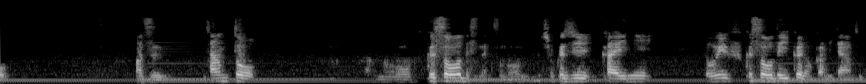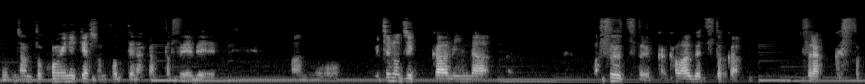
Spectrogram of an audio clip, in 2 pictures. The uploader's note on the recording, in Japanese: 2022年9月30日の夕方、運転中の車内にて収録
